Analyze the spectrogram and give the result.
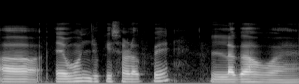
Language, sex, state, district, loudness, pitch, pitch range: Hindi, male, Bihar, Araria, -17 LUFS, 125 Hz, 115-135 Hz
